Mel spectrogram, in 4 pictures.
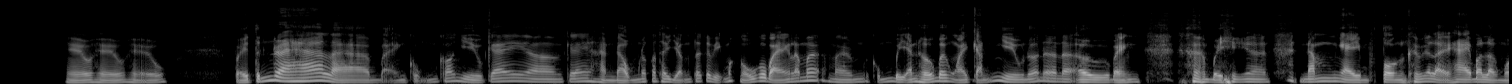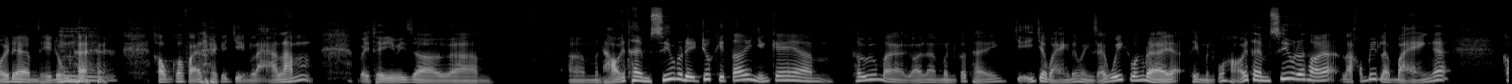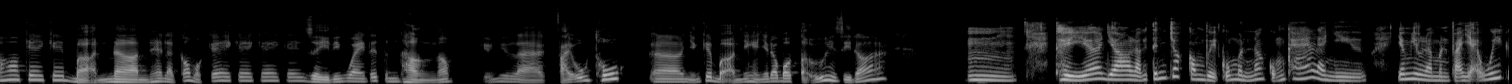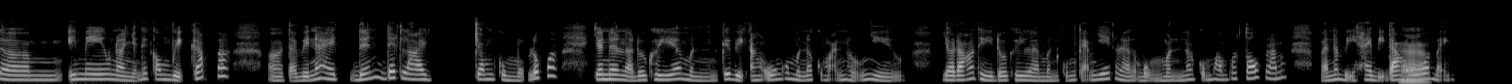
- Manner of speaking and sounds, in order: chuckle; laughing while speaking: "thì đúng là"; chuckle; laughing while speaking: "là"; tapping; unintelligible speech; other background noise; in English: "deadline"
- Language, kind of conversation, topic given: Vietnamese, advice, Tôi thường thức dậy nhiều lần giữa đêm và cảm thấy không ngủ đủ, tôi nên làm gì?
